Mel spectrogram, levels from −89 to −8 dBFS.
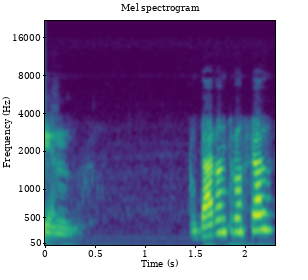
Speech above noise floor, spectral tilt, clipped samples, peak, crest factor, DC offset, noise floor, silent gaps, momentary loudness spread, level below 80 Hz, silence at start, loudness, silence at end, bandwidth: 41 dB; -5 dB/octave; under 0.1%; 0 dBFS; 22 dB; under 0.1%; -60 dBFS; none; 20 LU; -68 dBFS; 0 s; -18 LUFS; 0.05 s; 9.4 kHz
